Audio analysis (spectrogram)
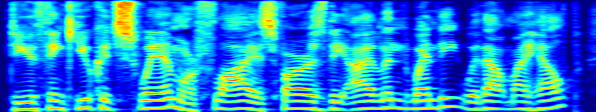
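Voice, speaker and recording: A man's voice: a little high, steady tone, a little fast, voice pushed up, natural voice. A man voicing a brave boy who never grows up, speaking earnestly and gallantly. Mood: grave.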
